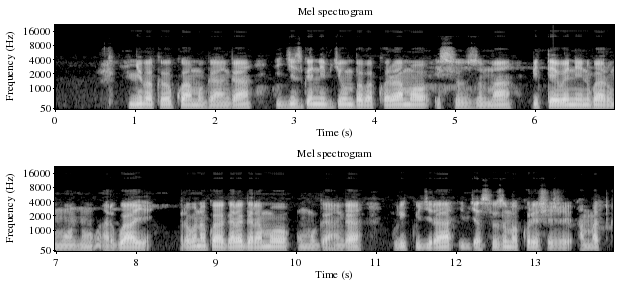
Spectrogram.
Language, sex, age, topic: Kinyarwanda, male, 25-35, health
